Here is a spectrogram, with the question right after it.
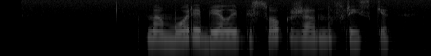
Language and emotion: Russian, neutral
